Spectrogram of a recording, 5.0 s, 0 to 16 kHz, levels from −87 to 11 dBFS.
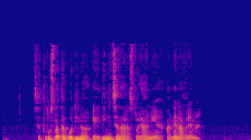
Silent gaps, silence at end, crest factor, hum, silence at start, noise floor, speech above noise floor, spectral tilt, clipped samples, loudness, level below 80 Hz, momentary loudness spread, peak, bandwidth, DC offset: none; 1.05 s; 20 dB; none; 0.7 s; -68 dBFS; 46 dB; -7.5 dB/octave; under 0.1%; -23 LUFS; -56 dBFS; 14 LU; -4 dBFS; 11.5 kHz; under 0.1%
